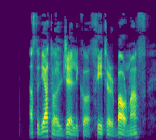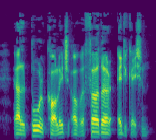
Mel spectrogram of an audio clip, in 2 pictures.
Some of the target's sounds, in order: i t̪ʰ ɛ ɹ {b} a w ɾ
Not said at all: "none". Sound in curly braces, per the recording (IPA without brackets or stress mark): b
